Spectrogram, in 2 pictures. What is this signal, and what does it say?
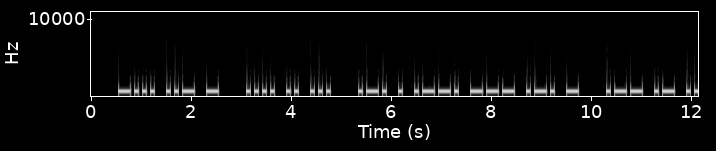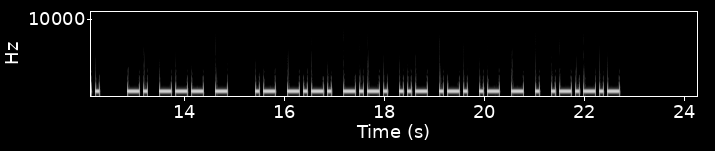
Morse code, heard as a keyed tone, about 15 wpm, 700 Hz. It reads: BUT HIS REPORT WAS NOT ACCURATE.
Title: Sentences from Top 1200 Words 15wpm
